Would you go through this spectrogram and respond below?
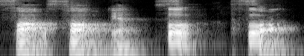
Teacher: Yang mana secara makhraj huruf shad ini suaranya keluar dari celah gigi seri atas dan dan bawah. Yakni ujung lidah di gigi seri bawah.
